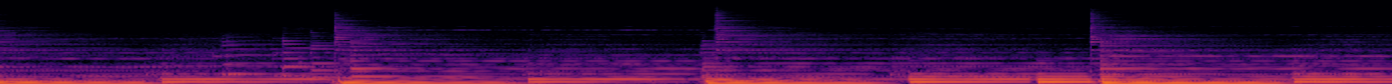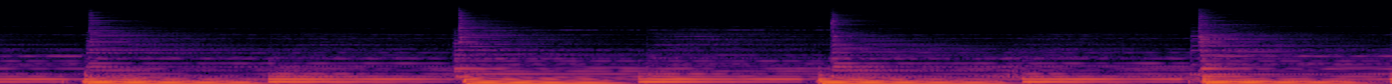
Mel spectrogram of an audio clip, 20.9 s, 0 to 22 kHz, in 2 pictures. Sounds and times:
Music: 0.0s - 20.8s.

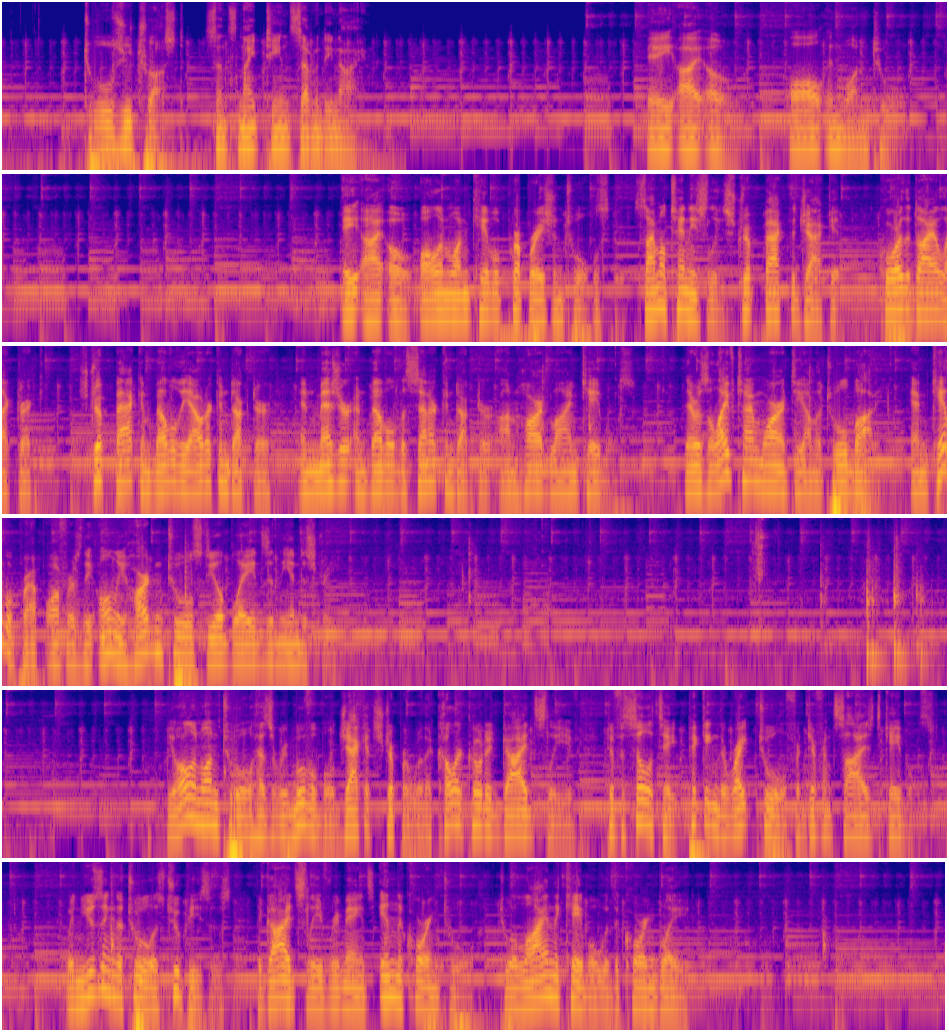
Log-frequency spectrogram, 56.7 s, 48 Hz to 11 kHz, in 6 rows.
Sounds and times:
Music: 0.0s - 56.6s
Speech: 0.8s - 3.7s, 6.4s - 9.1s, 12.9s - 31.8s, 39.5s - 47.1s, 47.9s - 54.2s.

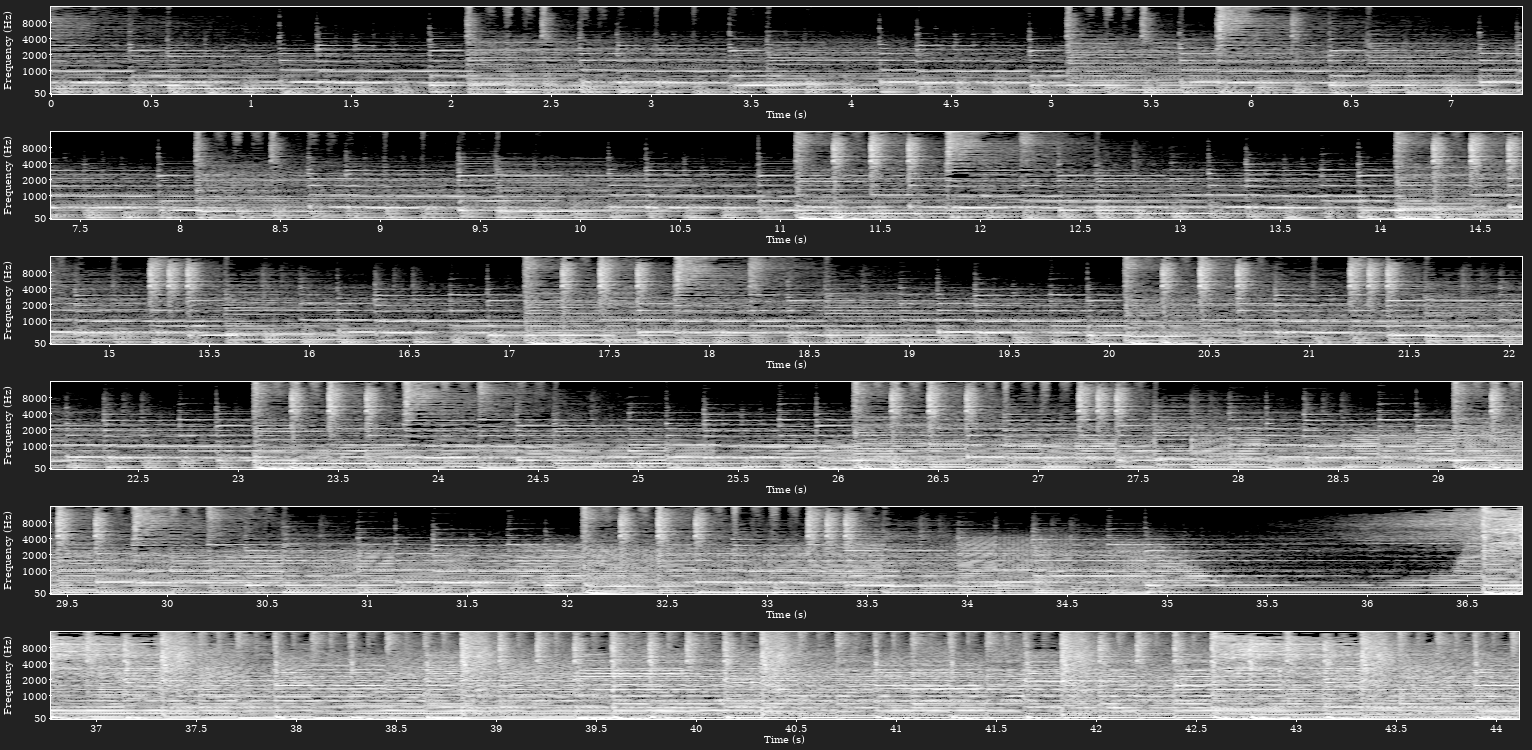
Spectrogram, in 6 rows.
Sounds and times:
Music: 0.0s - 44.1s.

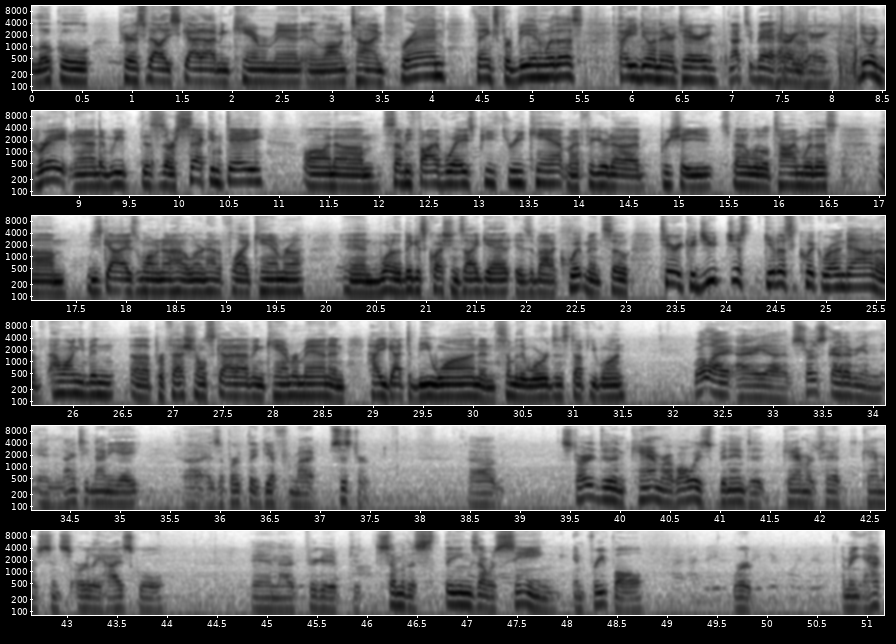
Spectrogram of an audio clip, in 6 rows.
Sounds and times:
Speech: 0.0s - 31.6s, 32.2s - 37.6s, 38.5s - 44.0s, 44.8s - 51.1s.

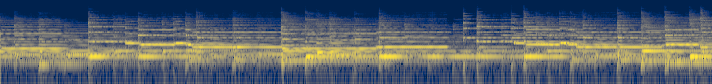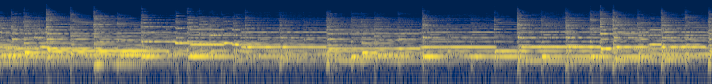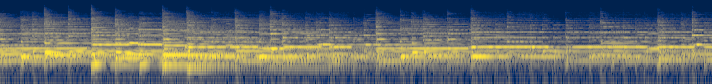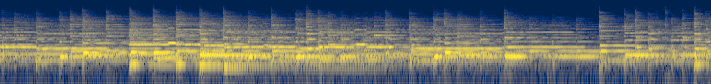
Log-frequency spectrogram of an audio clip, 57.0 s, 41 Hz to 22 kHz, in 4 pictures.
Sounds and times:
Harp: 0.0s - 56.9s.

